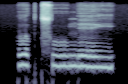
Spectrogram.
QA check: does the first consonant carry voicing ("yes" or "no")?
yes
